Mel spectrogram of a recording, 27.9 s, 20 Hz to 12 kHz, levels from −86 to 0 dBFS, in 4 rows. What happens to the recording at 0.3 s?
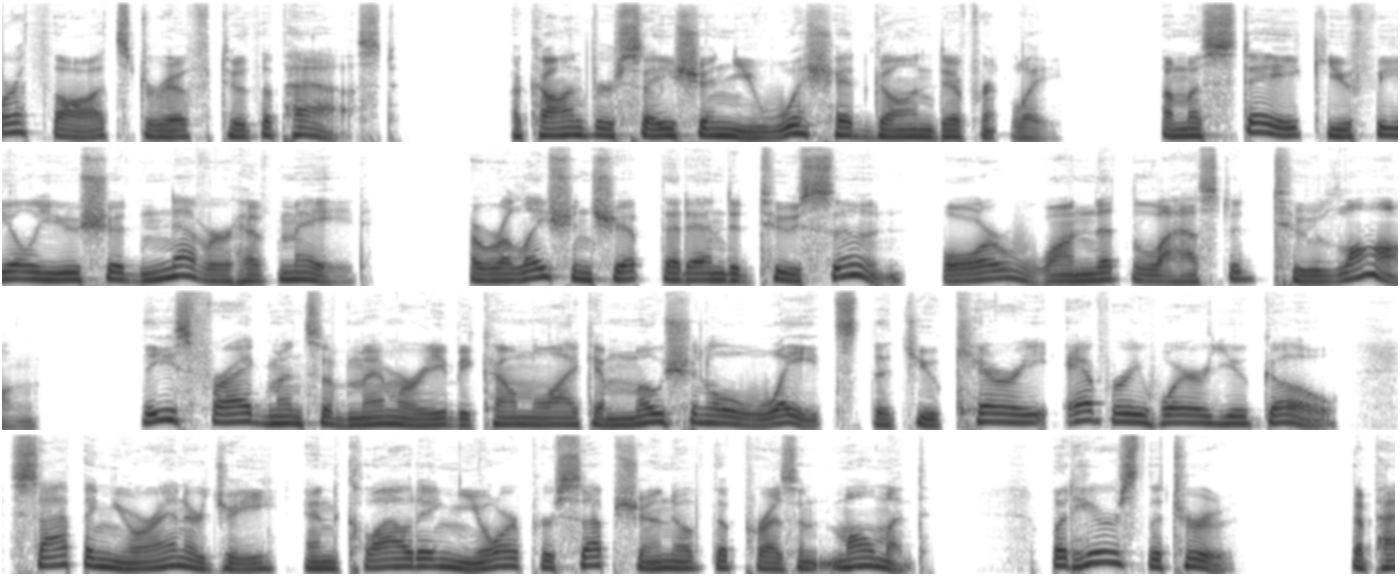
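Nothing goes wrong at 0.3 s, and the audio plays through that moment intact.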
